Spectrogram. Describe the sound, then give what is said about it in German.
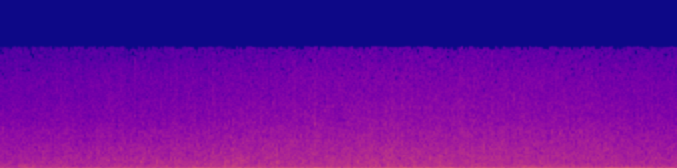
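A steady, dense wash of heavy downpour falls without pause, an even hiss of countless drops pattering on leaves and the forest floor. No voices are heard. “Dann beginnt er wie ein tausendjähriger Regen und tausend Regentropfen prasseln auf Blätter und den Waldboden.”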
